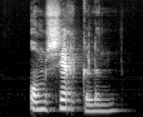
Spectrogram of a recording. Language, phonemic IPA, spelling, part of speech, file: Dutch, /ˌɔmˈsɪr.kə.lə(n)/, omcirkelen, verb, Nl-omcirkelen.ogg
- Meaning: to surround, to envelop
